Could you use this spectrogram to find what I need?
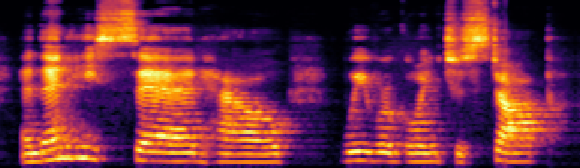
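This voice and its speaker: A woman with an American accent speaks at a very slow pace, her fairly low voice bright and sharp in tone with monotone, flat intonation. Room echo is audible. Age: 60s. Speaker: grandmother recalling history. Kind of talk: interview. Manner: conversational with hesitations.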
